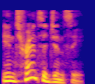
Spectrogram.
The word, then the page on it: intransigency: British English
